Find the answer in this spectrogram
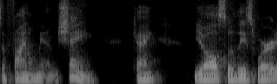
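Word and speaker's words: שם: Shame. Shame is name. Okay, that's what it means. And it's spelled S-H-E-M.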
